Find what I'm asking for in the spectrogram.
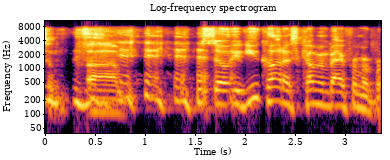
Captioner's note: laugh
